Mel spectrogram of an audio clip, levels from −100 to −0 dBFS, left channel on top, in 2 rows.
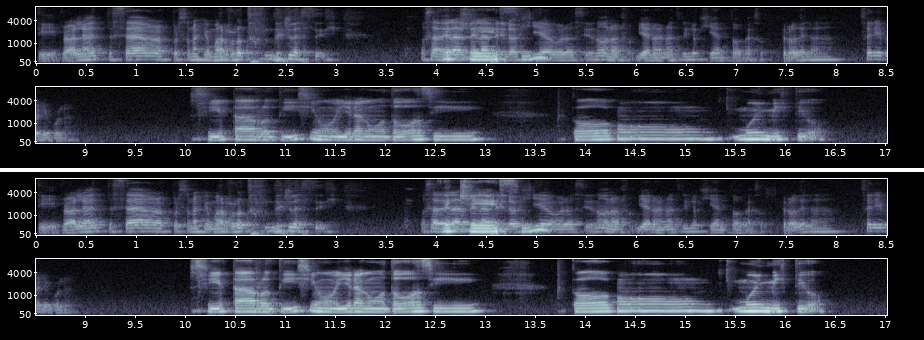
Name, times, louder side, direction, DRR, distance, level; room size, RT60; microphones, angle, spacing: voice 1, 0.0-3.0 3.8-7.2 7.5-8.0 8.3-8.9, equal, 20° left, 1.9 m, -36 dB
voice 2, 4.1-5.1 10.1-13.0 13.9-16.4, right 3 dB, 45° right, 0.5 m, -26 dB
13.5 x 6.7 x 3.5 m
head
